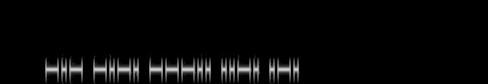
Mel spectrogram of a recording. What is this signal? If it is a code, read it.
Morse code, heard as a keyed tone, about 29 wpm, 700 Hz. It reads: KC8FR
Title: USA Call Signs - 5 Characters - Repeated 2x - 30wpm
